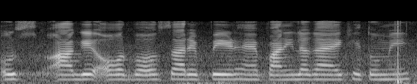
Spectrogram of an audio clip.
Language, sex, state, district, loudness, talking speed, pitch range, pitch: Hindi, female, Uttar Pradesh, Shamli, -16 LUFS, 170 wpm, 225-235 Hz, 230 Hz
